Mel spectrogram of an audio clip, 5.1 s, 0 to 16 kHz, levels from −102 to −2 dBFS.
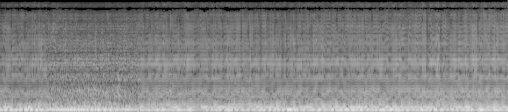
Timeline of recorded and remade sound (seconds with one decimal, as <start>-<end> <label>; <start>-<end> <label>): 0.0-0.5 remade; 0.5-1.4 recorded; 1.4-5.1 remade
